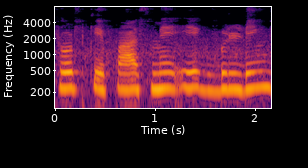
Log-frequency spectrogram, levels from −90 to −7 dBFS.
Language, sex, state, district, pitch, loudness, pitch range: Hindi, female, Uttar Pradesh, Hamirpur, 235 Hz, -29 LUFS, 225-240 Hz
